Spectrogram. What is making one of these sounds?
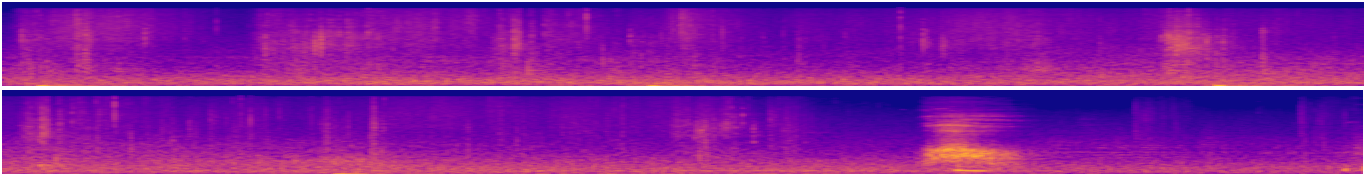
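Dry straw rustles and crunches under shifting feet.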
